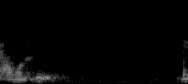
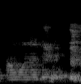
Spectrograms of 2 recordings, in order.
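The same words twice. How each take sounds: First: Slow, stretched-out I wanna do it, low and soft; drawn-out slow. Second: Said in the usual way. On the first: Shown as a demonstration. To listeners, slow drawn-out I wanna do it. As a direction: drag out I wanna do it like savoring it.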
